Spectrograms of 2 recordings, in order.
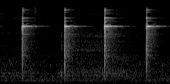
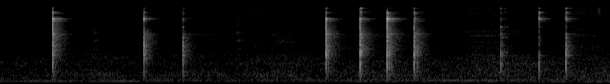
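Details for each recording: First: Grinding wheel ring test before mounting for tool-post grinding, tapped with a screwdriver handle or Allen key; four clear, high, bell-like rings decaying cleanly: sound wheel, safe to use. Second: Ring test on a roughly 50–60-year-old grinding wheel for tool post grinding: about ten light taps giving dull, quickly dying ticks instead of a ring, indicating the wheel is not recommended for use.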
